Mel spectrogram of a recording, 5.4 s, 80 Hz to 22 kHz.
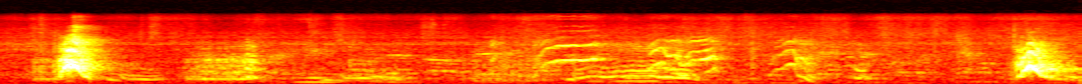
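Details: Buttercup's three-week-old puppies in 2015, with a pup sleeping in the back; two sharp yelps at the start and end frame a run of wavering whines, with a woman's voice speaking softly alongside.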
